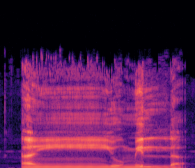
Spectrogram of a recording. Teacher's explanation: نون ساکن کا ادغام مع الغنہ ہے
